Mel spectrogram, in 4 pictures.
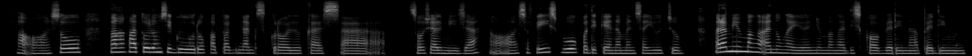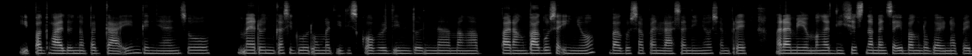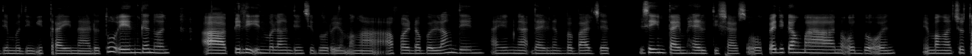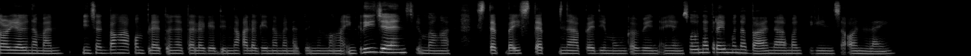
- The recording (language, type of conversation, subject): Filipino, advice, Paano ako makakaplano ng masustansiya at abot-kayang pagkain araw-araw?
- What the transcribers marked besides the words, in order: other background noise; other noise; tapping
